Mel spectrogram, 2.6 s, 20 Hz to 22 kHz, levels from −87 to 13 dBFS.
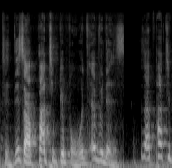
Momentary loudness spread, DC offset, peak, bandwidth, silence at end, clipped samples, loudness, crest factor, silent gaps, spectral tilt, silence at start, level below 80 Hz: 11 LU; under 0.1%; -4 dBFS; 16 kHz; 0 s; under 0.1%; -23 LUFS; 18 dB; none; -6.5 dB/octave; 0 s; -38 dBFS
